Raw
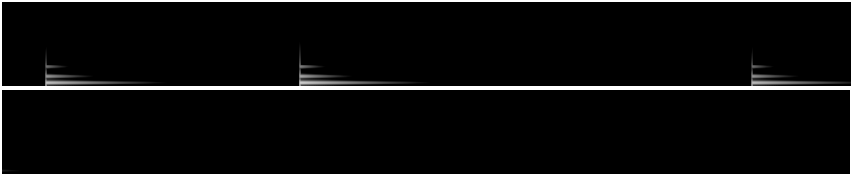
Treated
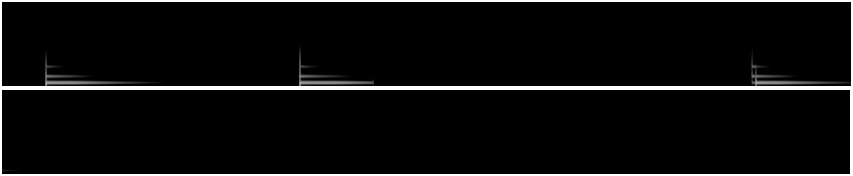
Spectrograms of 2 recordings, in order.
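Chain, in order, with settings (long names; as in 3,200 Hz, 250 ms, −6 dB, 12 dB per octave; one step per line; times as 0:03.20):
0:03.71–0:07.54: high-pass filter 800 Hz 12 dB per octave
downward compressor 12 to 1, threshold −30 dBFS, peak gain reduction 15 dB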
